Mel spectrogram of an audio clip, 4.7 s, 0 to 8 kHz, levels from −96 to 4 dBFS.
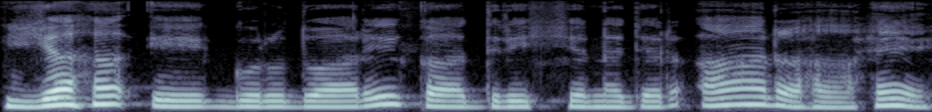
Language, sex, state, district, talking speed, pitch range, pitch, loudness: Hindi, male, Uttar Pradesh, Lucknow, 115 wpm, 150-185 Hz, 155 Hz, -20 LUFS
